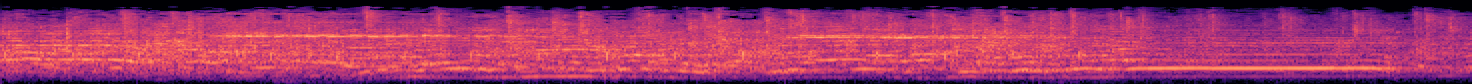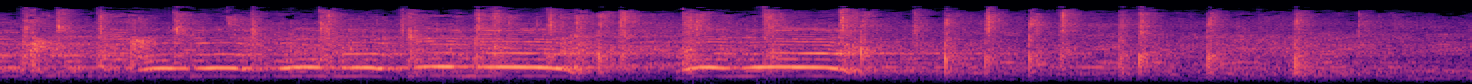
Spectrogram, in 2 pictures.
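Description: A crowd cheers loudly in an echoing hall.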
